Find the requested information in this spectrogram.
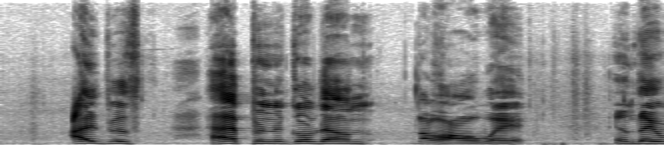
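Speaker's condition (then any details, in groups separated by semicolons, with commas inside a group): Cerebral palsy; present from birth, premature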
